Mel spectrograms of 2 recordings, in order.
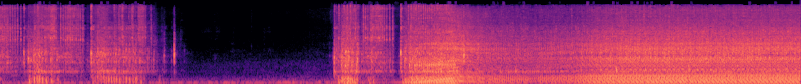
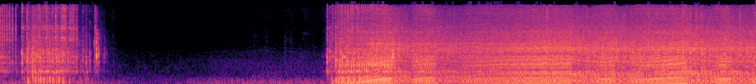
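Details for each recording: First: Rebuilt Weed Eater two-stroke trimmer, after turning the L screw a quarter turn counterclockwise for more idle fuel; catches after a few pulls, revs briefly, then holds a steady buzzing idle without dying; fix worked. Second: Weed Eater two-stroke trimmer, somewhat rebuilt, after richening adjustment; starts at full choke, runs at half choke, but buzz cuts out abruptly at idle then restarts and climbs; lean idle stall, owner plans L screw quarter turn counterclockwise.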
